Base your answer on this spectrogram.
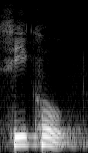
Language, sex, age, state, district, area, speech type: Hindi, male, 30-45, Madhya Pradesh, Jabalpur, urban, read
